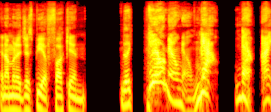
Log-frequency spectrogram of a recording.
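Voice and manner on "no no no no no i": each "no" drawn out, pitched way up high. Acting out a plan for a job interview: terrible Steve Jobs impression. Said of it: "that's a terrible Steve Jobs impression".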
